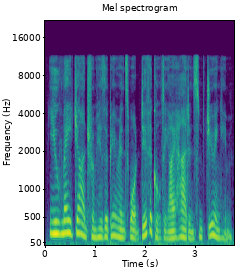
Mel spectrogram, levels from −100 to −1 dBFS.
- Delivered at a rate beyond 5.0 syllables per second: Yes, 5.7 syllables/s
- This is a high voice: No, medium, 160 Hz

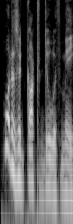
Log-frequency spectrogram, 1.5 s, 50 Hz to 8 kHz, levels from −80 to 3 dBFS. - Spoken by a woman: No, male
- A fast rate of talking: Yes, fast, 330 wpm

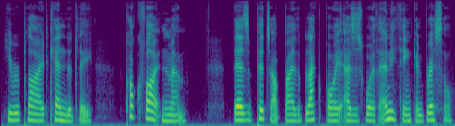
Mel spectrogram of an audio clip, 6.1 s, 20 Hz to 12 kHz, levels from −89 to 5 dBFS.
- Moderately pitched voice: Yes, medium, 180 Hz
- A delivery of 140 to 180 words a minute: No, average, 200 wpm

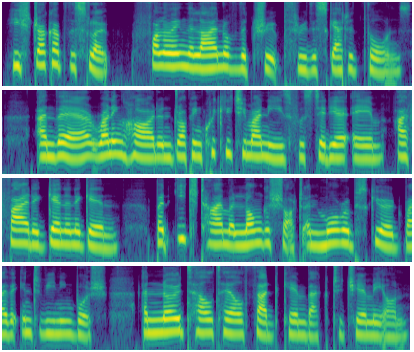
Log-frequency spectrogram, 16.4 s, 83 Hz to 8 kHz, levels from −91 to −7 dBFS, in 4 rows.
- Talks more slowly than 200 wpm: No, fast, 205 wpm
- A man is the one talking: No, female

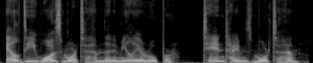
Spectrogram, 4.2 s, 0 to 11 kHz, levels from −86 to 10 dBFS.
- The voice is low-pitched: No, high, 190 Hz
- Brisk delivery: No, average, 185 wpm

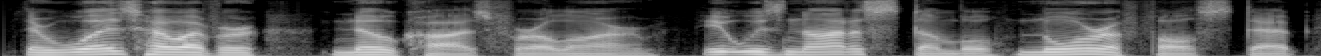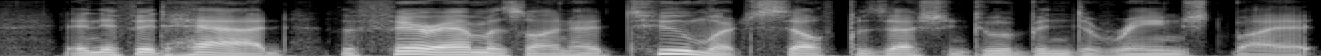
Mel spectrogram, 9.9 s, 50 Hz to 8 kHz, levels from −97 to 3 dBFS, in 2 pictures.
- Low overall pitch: Yes, low, 115 Hz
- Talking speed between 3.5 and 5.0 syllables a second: No, 5.3 syllables/s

